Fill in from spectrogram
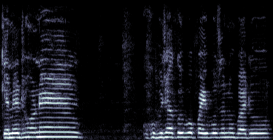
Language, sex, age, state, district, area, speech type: Assamese, female, 30-45, Assam, Golaghat, rural, spontaneous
